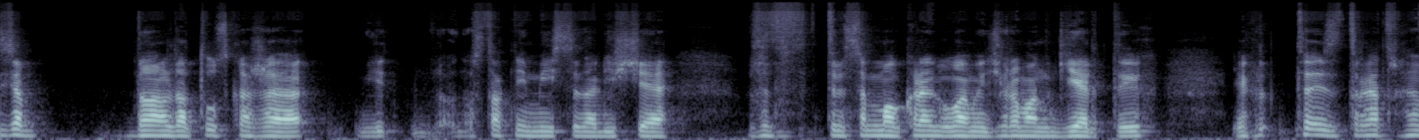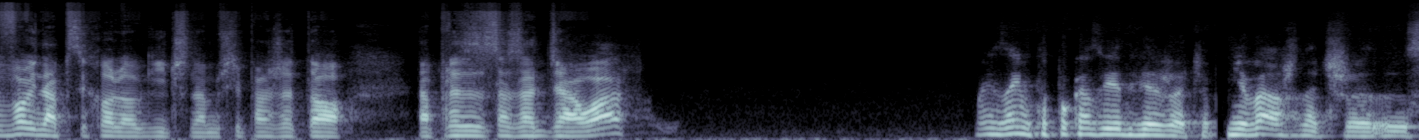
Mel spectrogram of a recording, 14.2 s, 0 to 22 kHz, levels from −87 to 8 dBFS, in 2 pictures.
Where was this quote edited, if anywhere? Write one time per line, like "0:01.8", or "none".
0:06.5
0:13.2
